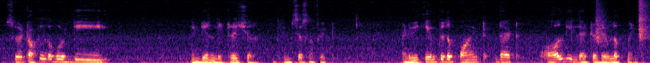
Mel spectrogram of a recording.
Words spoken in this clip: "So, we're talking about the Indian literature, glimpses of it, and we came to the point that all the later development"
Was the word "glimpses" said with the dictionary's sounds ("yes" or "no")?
no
